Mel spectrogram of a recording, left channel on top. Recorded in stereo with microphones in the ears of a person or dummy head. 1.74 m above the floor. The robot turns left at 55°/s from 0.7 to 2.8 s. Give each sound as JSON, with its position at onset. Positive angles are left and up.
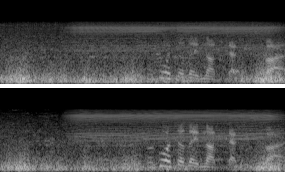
{"t": 1.5, "sound": "a man speaking", "side_deg": -50}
